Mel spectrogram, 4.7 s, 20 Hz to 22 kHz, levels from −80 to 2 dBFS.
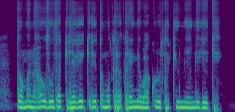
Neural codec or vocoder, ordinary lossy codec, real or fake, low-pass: codec, 44.1 kHz, 7.8 kbps, Pupu-Codec; none; fake; none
